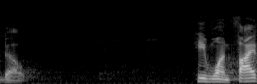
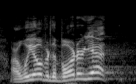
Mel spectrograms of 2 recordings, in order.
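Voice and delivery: high, loud question in mock broken English; 10 semitones higher, 8 dB louder than usual. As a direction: lightly imitate broken English, calling out. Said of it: "the voice said in broken English".

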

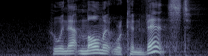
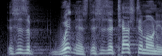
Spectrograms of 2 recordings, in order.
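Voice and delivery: ordinary talk, nothing marked

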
